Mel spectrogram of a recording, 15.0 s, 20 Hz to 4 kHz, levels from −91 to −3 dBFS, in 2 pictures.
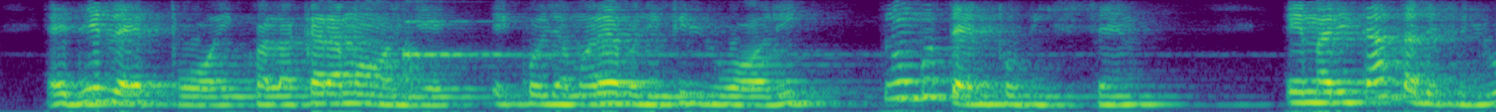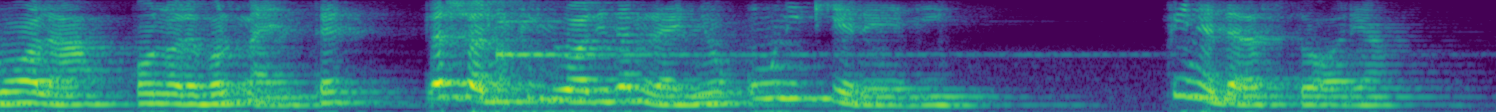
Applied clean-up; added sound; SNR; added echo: none; Piano; 20 dB; reverberation time 0.9 s.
